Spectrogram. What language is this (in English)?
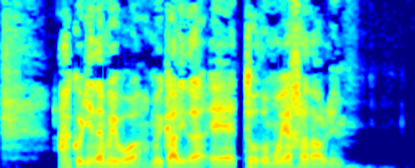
Galician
